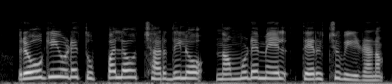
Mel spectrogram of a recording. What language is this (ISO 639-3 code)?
mal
